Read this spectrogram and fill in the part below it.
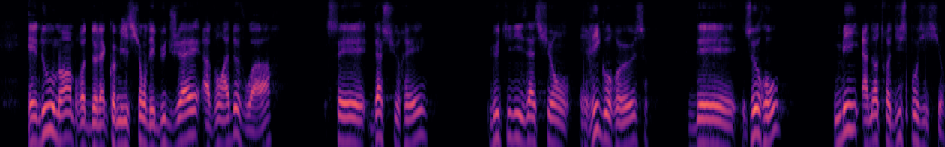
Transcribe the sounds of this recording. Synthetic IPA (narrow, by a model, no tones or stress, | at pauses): enumɑ̃bʁəd̪əlakɔmisjɔ̃d̪ebyd̪ʒɛavɔ̃ad̪əvwaːʁ | sɛd̪asyʁe | lyt̪ilizasjɔ̃ʁiɡuʁøːz | d̪ezøʁo | mianɔt̪χəd̪ispozisjɔ̰̃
